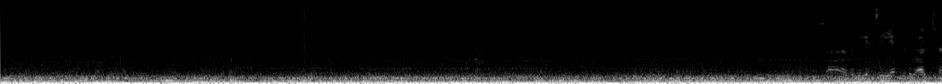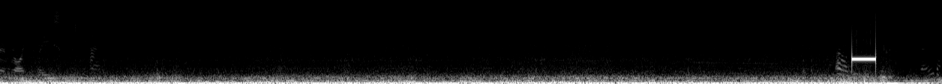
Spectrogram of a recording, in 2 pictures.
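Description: Steady low road rumble inside a moving car's cabin, engine and tyre noise at an even level as the car drives along.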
